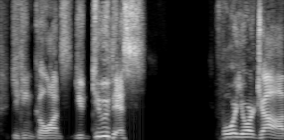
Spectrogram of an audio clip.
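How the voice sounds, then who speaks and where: Here a man with an American accent speaks in a bright, sharp tone. The recording is very clean with a silent background, and the sound is dry and close with no echo. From upstate New York. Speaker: comedian and poker TV commentator. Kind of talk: interview conversation. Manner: animated.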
